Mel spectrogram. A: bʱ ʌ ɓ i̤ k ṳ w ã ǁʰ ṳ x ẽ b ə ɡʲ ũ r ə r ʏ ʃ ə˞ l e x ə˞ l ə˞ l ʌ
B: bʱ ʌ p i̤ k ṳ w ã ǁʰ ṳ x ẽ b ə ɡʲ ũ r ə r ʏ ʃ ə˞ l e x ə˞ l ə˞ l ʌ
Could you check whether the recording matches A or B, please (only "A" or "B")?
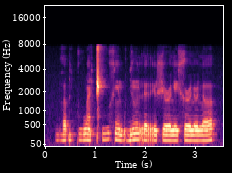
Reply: A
